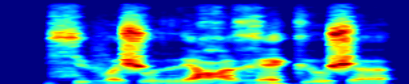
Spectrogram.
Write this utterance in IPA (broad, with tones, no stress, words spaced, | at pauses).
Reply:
sy˨βɐ˨ʃo˨ rɛ˨ʕɐ˨ɣɛ˧˥ kʲo˧˥ʃɐ˨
